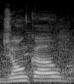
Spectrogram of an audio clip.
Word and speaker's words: DJ Onko: DJ Onko. – Oh ja, DJ Onko. Lekker misleidend. – Er zit geen DJ in de band. En DJ Onko spreek je uit als Jonko.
